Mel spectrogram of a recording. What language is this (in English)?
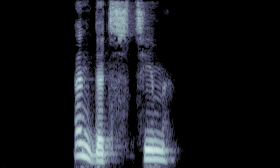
Kabyle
